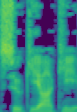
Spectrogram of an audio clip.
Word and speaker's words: sukiyaki: For example, the Japanese word sukiyaki is pronounced su kajaki and may sound like skijaki to an English speaker, but the lips can be seen to compress for the u.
